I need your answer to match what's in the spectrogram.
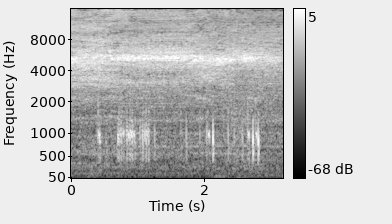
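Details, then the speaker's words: Behringer Eurorack UB1002 mixer feeding valve amplifiers, after recapping: once set up, the noise floor is a steady, even clean hiss with no low hum underneath, a normal noise floor; these mixers are known for hiss. "so let me get that set up and then I can show you yeah let's turn up and you can hear clean hiss no"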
